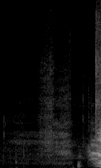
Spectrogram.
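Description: A single loud sneeze: a soft rising intake of breath builds for most of a second, then bursts into a sharp, explosive blast at the very end.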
